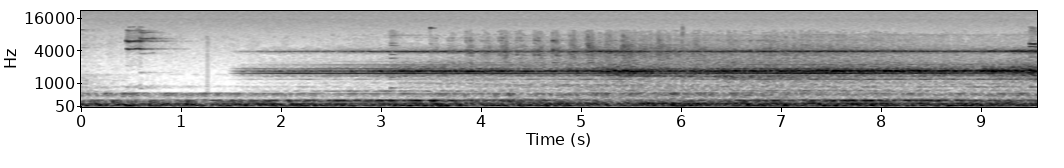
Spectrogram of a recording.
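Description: A spaceship's engines hum low and steadily.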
